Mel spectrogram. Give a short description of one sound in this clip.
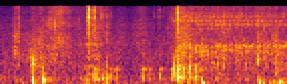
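Fingers click and tap a fidget spinner.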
